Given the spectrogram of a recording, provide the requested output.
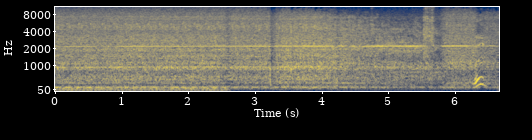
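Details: BMW X5 4.6is, older M62TU V8 prone to Vanos issues, idling after full service with fresh oil and new plugs: steady, even idle, no top-end ticking, rattle or stumble; healthy.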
